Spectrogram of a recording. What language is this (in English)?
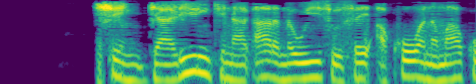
Hausa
